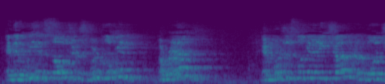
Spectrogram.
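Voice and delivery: loud, high, fervent sermon delivery; full-force preaching. Acted. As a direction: preach it out to the whole room.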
